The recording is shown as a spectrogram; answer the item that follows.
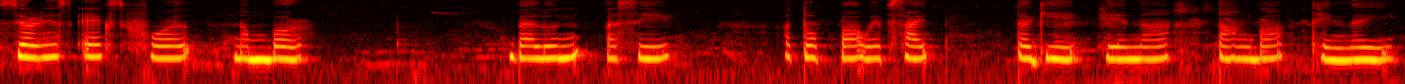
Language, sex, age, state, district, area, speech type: Manipuri, female, 30-45, Manipur, Senapati, rural, read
